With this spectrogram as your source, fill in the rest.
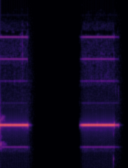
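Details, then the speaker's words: Aliexpress HDMI switch, multimeter in continuity mode probing the IR receiver wiring: sharp high beeps about half a second long with short gaps, showing continuity on a wire pair that should be open. "Grand słychać że piszczy teraz który to jest grand to jest złotych tym wypadku Sprawdzę jeszcze Sorry ale coś mi tu nie gra"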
